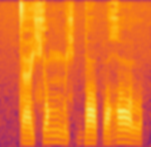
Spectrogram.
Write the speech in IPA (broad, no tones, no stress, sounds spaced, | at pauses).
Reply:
t æ ç ɾ ɔ ŋ ŋ͡m ə ç ɡ͡b ɒ p ɔ ʁ ɔ l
